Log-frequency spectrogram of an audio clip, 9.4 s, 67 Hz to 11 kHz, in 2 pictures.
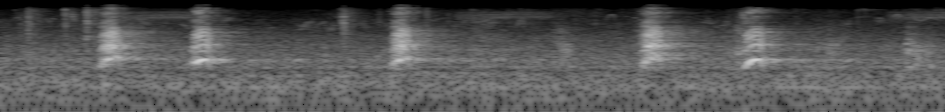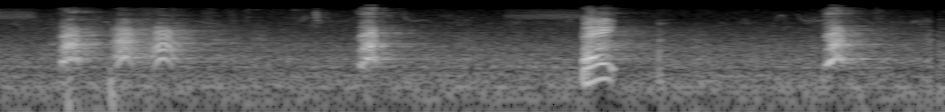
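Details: Coyotes of a family living along railroad tracks behind a backyard in Chatsworth, California, around 7am on 13 October 2024: rapid irregular high barks and yelps, some in quick pairs and triplets, one ending in a rising whine, over faint hum.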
